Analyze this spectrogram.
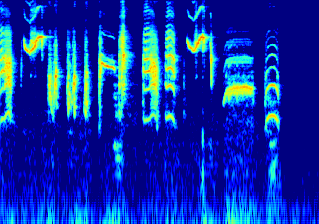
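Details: Long-tailed shrike in energetic song, meant to provoke other shrikes: rapid, dense medley of scratchy notes, sliding whistles and nasal buzzy tones, packed closely for about three and a half seconds.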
